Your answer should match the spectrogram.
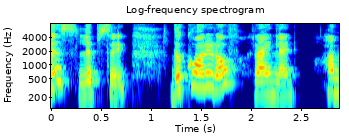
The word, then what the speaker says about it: Leipzig: Its pronunciation is Leipzig.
